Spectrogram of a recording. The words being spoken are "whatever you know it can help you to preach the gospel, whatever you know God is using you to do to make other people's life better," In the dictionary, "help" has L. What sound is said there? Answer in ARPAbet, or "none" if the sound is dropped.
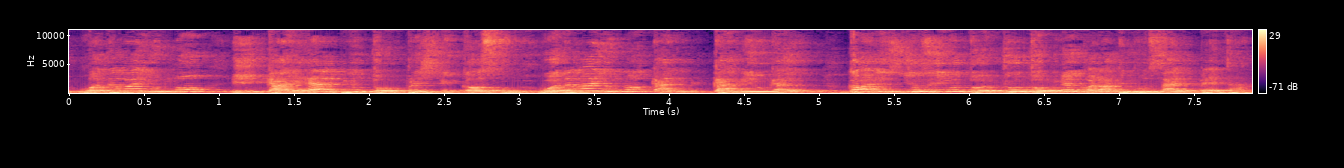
L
